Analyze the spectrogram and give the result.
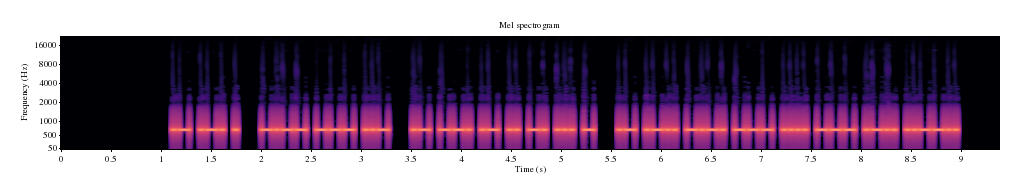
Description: Morse code, heard as a keyed tone, about 34 wpm, 700 Hz. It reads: ARE YOU AGAINST ALCOHOL?
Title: Sentences from Top 1400 Words 35wpm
